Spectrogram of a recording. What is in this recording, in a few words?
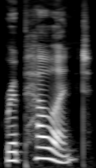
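"repellent", English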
